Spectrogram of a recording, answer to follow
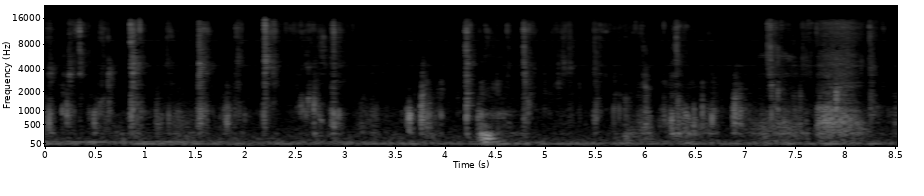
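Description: A person chewing food close to the microphone: faint, irregular crunches and wet mouth clicks, with a brief low hum near the middle.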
